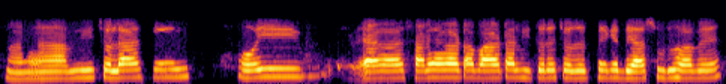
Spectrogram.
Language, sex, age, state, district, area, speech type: Bengali, female, 30-45, West Bengal, Howrah, urban, conversation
